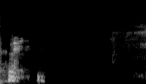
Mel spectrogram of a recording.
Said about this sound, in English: No, my water bottle hit the side of the table.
